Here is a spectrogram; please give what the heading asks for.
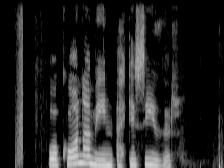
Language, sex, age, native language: Icelandic, female, 8, Icelandic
